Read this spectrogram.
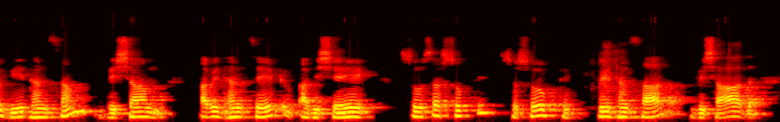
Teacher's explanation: स से पहले आया आ को छोड़कर, स से पहले आया आ को छोड़कर कोई भी स्वर आता है तो स का क्या बन जाता है, दंत स का मूर्धा स बन जाता है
